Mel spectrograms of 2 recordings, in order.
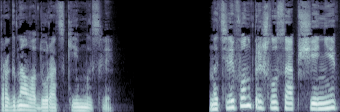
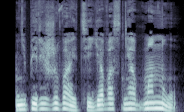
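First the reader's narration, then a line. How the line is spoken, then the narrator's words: Plain. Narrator (Russian): ответила она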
